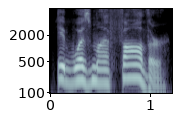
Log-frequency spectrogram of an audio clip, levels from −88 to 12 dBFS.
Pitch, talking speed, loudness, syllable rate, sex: 180 Hz, 195 wpm, -15 LUFS, 4.6 syllables/s, female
